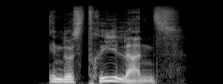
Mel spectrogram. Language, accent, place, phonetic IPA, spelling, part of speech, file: German, Germany, Berlin, [ɪndʊsˈtʁiːˌlant͡s], Industrielands, noun, De-Industrielands.ogg
- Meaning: genitive singular of Industrieland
